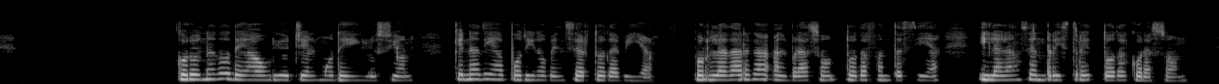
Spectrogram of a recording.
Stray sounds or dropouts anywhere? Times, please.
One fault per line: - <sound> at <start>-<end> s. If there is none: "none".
none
